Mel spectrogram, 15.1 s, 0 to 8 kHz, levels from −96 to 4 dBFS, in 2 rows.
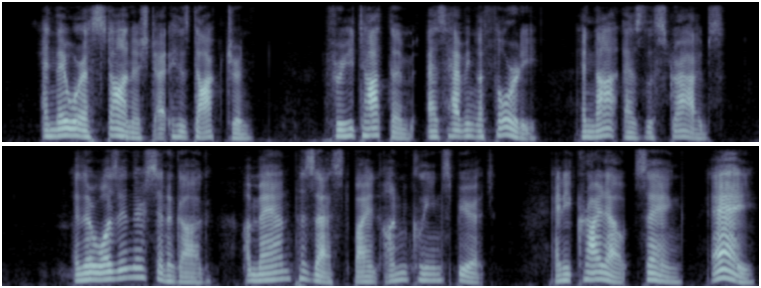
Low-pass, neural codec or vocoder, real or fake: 7.2 kHz; vocoder, 22.05 kHz, 80 mel bands, WaveNeXt; fake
